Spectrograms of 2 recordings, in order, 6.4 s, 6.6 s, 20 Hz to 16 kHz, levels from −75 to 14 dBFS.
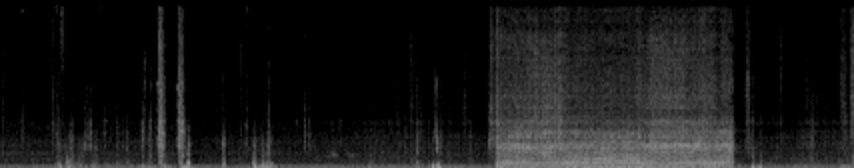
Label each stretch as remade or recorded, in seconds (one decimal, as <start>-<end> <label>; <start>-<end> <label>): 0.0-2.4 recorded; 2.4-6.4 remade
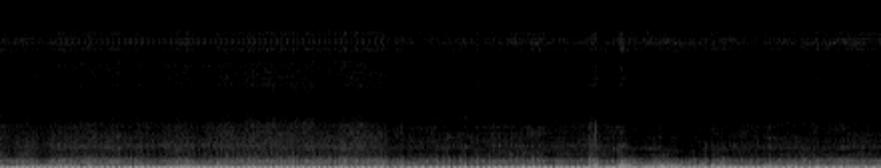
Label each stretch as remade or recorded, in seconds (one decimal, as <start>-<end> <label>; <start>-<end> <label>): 0.0-0.4 remade; 0.4-2.9 recorded; 2.9-6.6 remade

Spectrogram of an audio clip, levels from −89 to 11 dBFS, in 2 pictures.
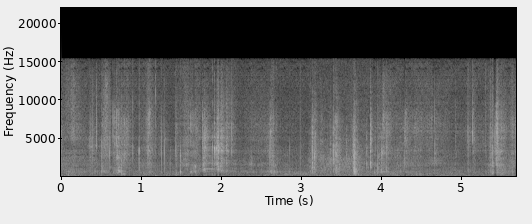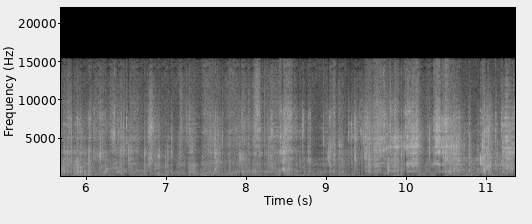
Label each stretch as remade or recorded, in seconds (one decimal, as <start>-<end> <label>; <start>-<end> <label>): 0.0-3.1 remade; 3.1-3.9 recorded; 3.9-10.6 remade; 10.6-11.4 recorded

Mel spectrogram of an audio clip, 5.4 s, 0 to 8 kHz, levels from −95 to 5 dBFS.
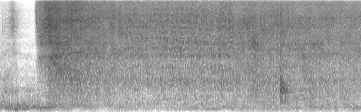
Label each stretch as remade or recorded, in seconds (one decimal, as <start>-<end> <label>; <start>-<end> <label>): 0.0-1.9 remade; 1.9-3.5 recorded; 3.5-5.4 remade

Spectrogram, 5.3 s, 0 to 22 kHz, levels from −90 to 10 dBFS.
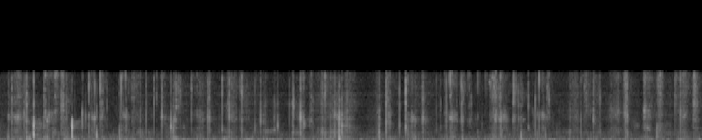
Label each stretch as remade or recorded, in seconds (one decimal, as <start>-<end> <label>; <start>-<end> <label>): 0.0-0.5 remade; 0.5-1.0 recorded; 1.0-3.3 remade; 3.3-4.1 recorded; 4.1-5.3 remade

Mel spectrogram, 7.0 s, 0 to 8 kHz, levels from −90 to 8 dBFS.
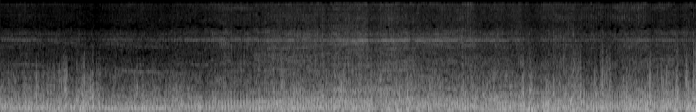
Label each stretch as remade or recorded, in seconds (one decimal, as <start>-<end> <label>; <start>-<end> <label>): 0.0-4.9 recorded; 4.9-5.8 remade; 5.8-7.0 recorded

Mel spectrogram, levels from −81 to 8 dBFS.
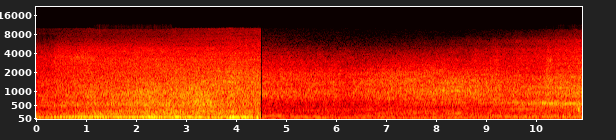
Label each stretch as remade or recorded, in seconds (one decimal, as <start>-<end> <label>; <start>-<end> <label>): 0.0-7.9 recorded; 7.9-8.7 remade; 8.7-10.9 recorded

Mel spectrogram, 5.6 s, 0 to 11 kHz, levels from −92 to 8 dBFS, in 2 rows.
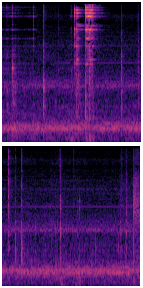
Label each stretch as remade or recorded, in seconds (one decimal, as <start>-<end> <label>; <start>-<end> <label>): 0.0-0.7 remade; 0.7-5.6 recorded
